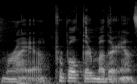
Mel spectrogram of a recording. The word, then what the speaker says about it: Maria: Mariah is spelled like Maria, M A R I A, but pronounced Mariah for both their mother and sister.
